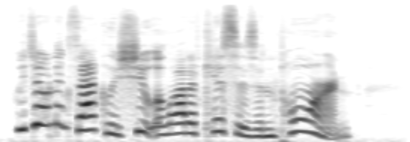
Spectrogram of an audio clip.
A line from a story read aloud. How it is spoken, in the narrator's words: he snapped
